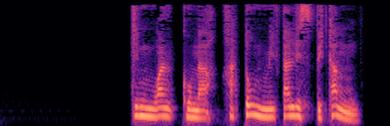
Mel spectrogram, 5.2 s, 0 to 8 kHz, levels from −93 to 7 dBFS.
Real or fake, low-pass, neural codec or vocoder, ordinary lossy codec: fake; 7.2 kHz; codec, 16 kHz, 0.5 kbps, FunCodec, trained on Chinese and English, 25 frames a second; MP3, 32 kbps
